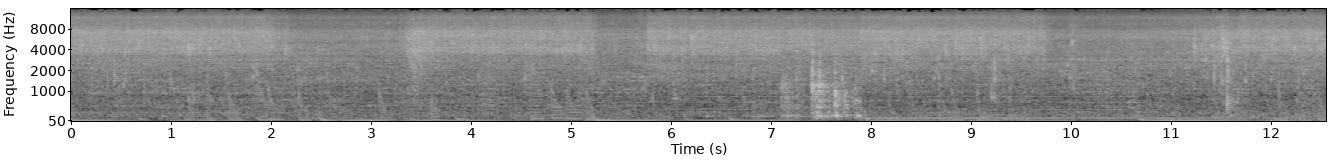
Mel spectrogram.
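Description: Dishes clink and knock against each other.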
